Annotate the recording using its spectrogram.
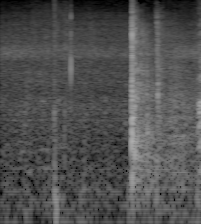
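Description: Padel ball being hit back and forth in a rally: a few sharp pops of the ball off rackets and court. The loudest pop comes a little past halfway.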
